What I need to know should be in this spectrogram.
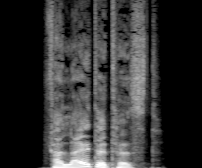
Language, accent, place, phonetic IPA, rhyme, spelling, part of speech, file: German, Germany, Berlin, [fɛɐ̯ˈlaɪ̯tətəst], -aɪ̯tətəst, verleitetest, verb, De-verleitetest.ogg
- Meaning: inflection of verleiten: 1. second-person singular preterite 2. second-person singular subjunctive II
